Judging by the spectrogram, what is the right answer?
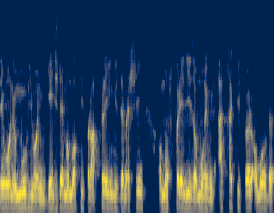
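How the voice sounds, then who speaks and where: This man speaks with a strong French accent at a very fast pace. His medium-pitched voice is monotone and flat. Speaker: company co-founder presenting a product. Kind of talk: business webinar presentation. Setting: online webinar.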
